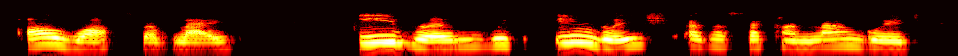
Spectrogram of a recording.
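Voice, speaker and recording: With music in the background, the voice moves through very wide pitch swings. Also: woman. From Jamaica. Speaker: Toastmasters club speaker. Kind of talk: prepared speech.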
